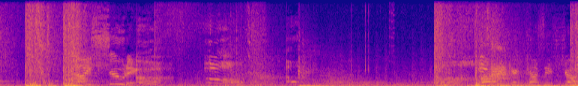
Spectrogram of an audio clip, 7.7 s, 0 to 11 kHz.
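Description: Gunfire rings out in a Mass Effect 2 firefight played on Insanity difficulty. Loud bursts of shots and booms come in clusters, mixed with in-game voices and effects, with quieter stretches between volleys.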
